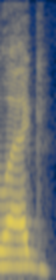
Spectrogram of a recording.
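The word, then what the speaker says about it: Legge: Have Do I pronounce her last name? Leg.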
